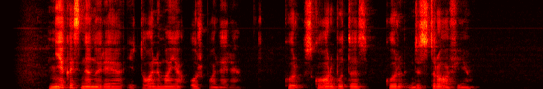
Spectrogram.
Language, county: Lithuanian, Vilnius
